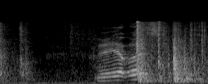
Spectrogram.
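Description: A door knocking and clattering in a wooden hut, with a man's short vocal sound, a call or exclamation, about a second in.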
